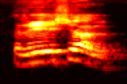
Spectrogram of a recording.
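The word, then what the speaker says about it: racial: रेशल, इस word में आर को रा पढ़ेंगे, ए को ए पढ़ेंगे, सी को शा पढ़ेंगे, आई ए साइलेंट रहेगा, एल को ला पढ़ेंगे। इस तरह से रेशल पढ़ेंगे और रेशल मीन्स होता है जातीय।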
